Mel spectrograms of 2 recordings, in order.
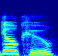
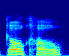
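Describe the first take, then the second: First: The name ends with an 'oo' vowel. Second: The name ends with an 'oh' vowel. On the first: The speaker calls it wrong. "I guess I should have said it that way" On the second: The speaker calls it right. "so Goko"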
